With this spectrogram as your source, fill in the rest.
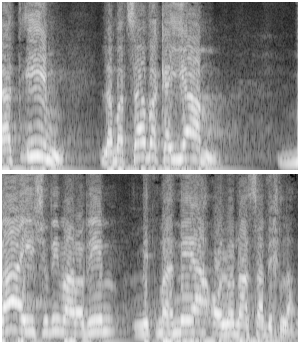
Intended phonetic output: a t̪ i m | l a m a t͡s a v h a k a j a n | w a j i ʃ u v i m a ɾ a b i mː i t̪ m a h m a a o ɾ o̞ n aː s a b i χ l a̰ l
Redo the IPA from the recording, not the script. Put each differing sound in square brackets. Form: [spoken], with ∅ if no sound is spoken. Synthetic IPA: a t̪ i m | l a m a t͡s a v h a k a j a [m] | [b] a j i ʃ u v i m a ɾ a [v] i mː i t̪ m a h m [e] a o [l] o̞ n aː s a b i χ l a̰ l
